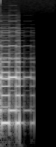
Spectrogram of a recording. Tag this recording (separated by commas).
Alarm, Telephone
